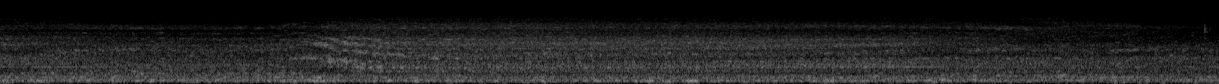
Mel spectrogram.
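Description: Diesel engine running steadily, a continuous hum of fixed pitch, with a faint falling whine about three seconds in.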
